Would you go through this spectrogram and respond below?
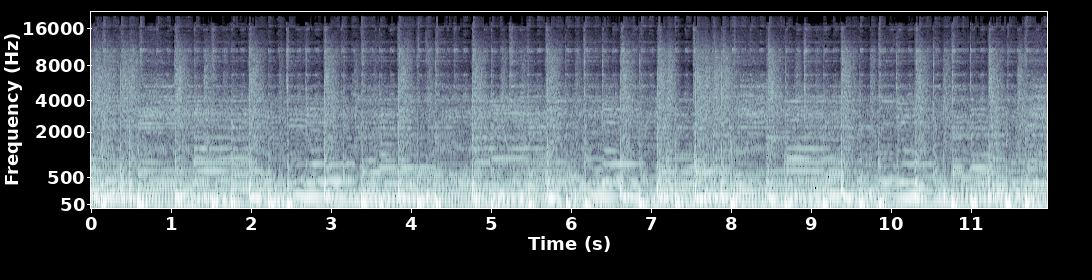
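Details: Steady background music with a regular beat plays throughout, and no animal sounds are heard.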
